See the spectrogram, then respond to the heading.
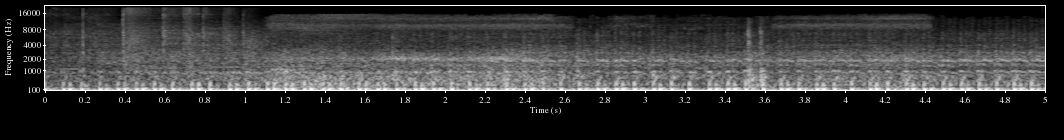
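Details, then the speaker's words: Suzuki SV1000 V-twin on the road: loud, lumpy thudding with uneven pulses below about 2,500 rpm, chuggy you can feel; rider unsure if it's fueling needing a retune or normal V-twin character. "down low below like 2,500 rpm the engine is a bit chuggy and you can like feel it / hear it"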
